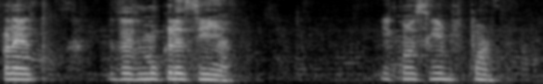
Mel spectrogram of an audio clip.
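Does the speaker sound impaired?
Yes: spastic cerebral palsy; spastic motor type.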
